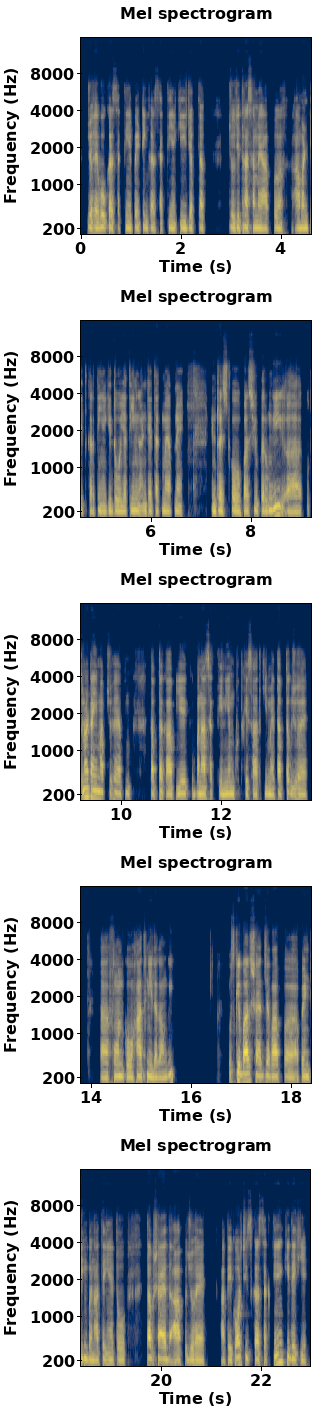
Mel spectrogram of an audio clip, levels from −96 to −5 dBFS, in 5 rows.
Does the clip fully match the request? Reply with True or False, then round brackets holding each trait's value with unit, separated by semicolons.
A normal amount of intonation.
False (1.3 semitones)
